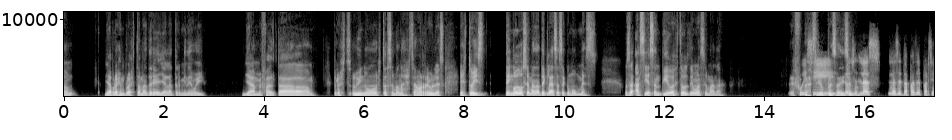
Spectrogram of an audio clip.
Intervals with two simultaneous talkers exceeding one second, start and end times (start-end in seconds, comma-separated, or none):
14.7-15.9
